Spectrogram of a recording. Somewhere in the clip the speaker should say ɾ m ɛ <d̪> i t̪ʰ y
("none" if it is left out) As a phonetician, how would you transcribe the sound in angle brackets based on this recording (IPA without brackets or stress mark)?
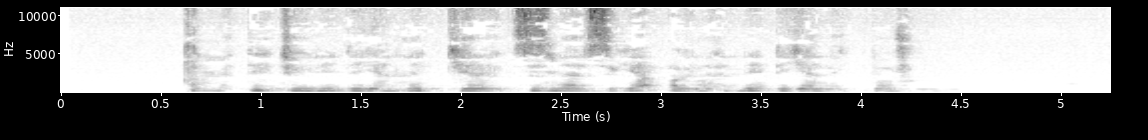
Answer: t̪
